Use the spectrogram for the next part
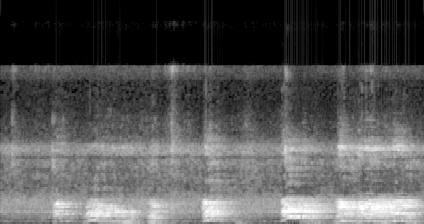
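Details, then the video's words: German Shepherd dogs at play giving a run of harmonic barks and yelping whines, six loud bursts over four seconds, some rising and falling in pitch, with a low background hum. "My German shepherd dogs are playing"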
